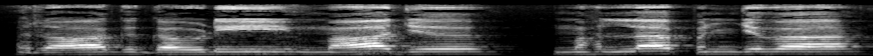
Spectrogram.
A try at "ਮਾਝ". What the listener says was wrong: ਮਾਝ ਜੱਜਾ ਨਹੀਂ ਕਹਿਣਾ, ਝੱਜਾ ਉਚਾਰਨ ਕਰਨਾ ਹੈ।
